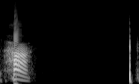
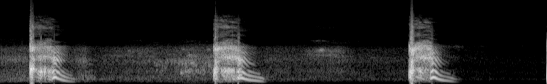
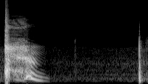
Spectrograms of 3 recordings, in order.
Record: {
  "exhalation_length": "1.4 s",
  "exhalation_amplitude": 26028,
  "exhalation_signal_mean_std_ratio": 0.25,
  "three_cough_length": "5.5 s",
  "three_cough_amplitude": 26028,
  "three_cough_signal_mean_std_ratio": 0.38,
  "cough_length": "1.5 s",
  "cough_amplitude": 26028,
  "cough_signal_mean_std_ratio": 0.4,
  "survey_phase": "alpha (2021-03-01 to 2021-08-12)",
  "age": "45-64",
  "gender": "Female",
  "wearing_mask": "No",
  "symptom_none": true,
  "smoker_status": "Ex-smoker",
  "respiratory_condition_asthma": false,
  "respiratory_condition_other": false,
  "recruitment_source": "Test and Trace",
  "submission_delay": "2 days",
  "covid_test_result": "Positive",
  "covid_test_method": "RT-qPCR",
  "covid_ct_value": 37.6,
  "covid_ct_gene": "N gene"
}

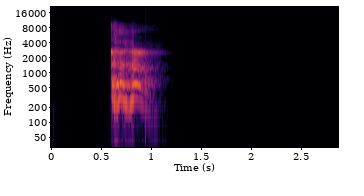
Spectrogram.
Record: {
  "cough_length": "2.9 s",
  "cough_amplitude": 32280,
  "cough_signal_mean_std_ratio": 0.29,
  "survey_phase": "beta (2021-08-13 to 2022-03-07)",
  "age": "65+",
  "gender": "Male",
  "wearing_mask": "No",
  "symptom_none": true,
  "smoker_status": "Ex-smoker",
  "respiratory_condition_asthma": false,
  "respiratory_condition_other": false,
  "recruitment_source": "REACT",
  "submission_delay": "1 day",
  "covid_test_result": "Negative",
  "covid_test_method": "RT-qPCR",
  "influenza_a_test_result": "Negative",
  "influenza_b_test_result": "Negative"
}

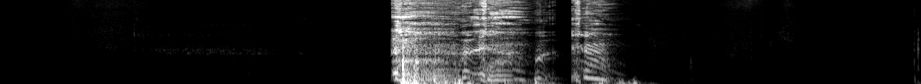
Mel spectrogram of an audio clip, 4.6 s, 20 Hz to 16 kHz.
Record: {
  "cough_length": "4.6 s",
  "cough_amplitude": 29244,
  "cough_signal_mean_std_ratio": 0.27,
  "survey_phase": "beta (2021-08-13 to 2022-03-07)",
  "age": "18-44",
  "gender": "Male",
  "wearing_mask": "No",
  "symptom_cough_any": true,
  "symptom_new_continuous_cough": true,
  "symptom_runny_or_blocked_nose": true,
  "symptom_shortness_of_breath": true,
  "symptom_abdominal_pain": true,
  "symptom_diarrhoea": true,
  "symptom_fatigue": true,
  "symptom_headache": true,
  "symptom_change_to_sense_of_smell_or_taste": true,
  "symptom_loss_of_taste": true,
  "symptom_onset": "3 days",
  "smoker_status": "Never smoked",
  "respiratory_condition_asthma": false,
  "respiratory_condition_other": false,
  "recruitment_source": "Test and Trace",
  "submission_delay": "1 day",
  "covid_test_result": "Positive",
  "covid_test_method": "RT-qPCR",
  "covid_ct_value": 18.5,
  "covid_ct_gene": "ORF1ab gene",
  "covid_ct_mean": 18.9,
  "covid_viral_load": "630000 copies/ml",
  "covid_viral_load_category": "Low viral load (10K-1M copies/ml)"
}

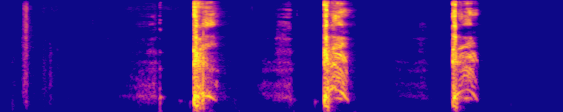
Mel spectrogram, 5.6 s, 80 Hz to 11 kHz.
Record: {
  "three_cough_length": "5.6 s",
  "three_cough_amplitude": 32768,
  "three_cough_signal_mean_std_ratio": 0.23,
  "survey_phase": "beta (2021-08-13 to 2022-03-07)",
  "age": "45-64",
  "gender": "Male",
  "wearing_mask": "No",
  "symptom_other": true,
  "smoker_status": "Never smoked",
  "respiratory_condition_asthma": false,
  "respiratory_condition_other": false,
  "recruitment_source": "Test and Trace",
  "submission_delay": "2 days",
  "covid_test_result": "Positive",
  "covid_test_method": "RT-qPCR",
  "covid_ct_value": 29.8,
  "covid_ct_gene": "ORF1ab gene",
  "covid_ct_mean": 30.4,
  "covid_viral_load": "110 copies/ml",
  "covid_viral_load_category": "Minimal viral load (< 10K copies/ml)"
}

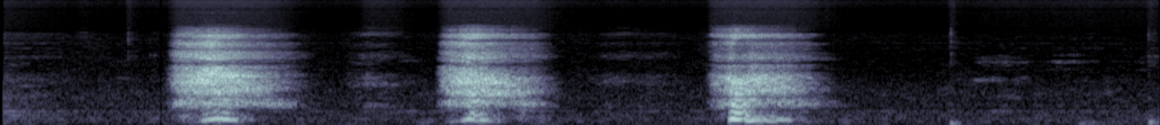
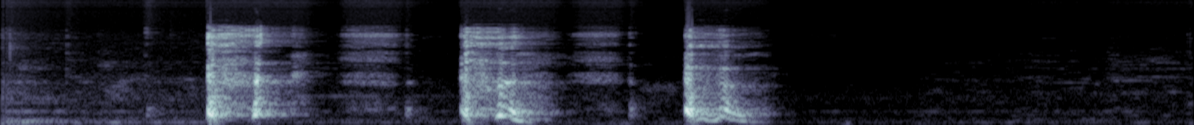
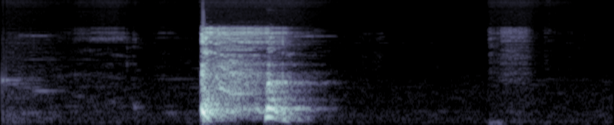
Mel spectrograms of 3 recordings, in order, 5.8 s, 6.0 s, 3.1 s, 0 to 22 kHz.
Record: {
  "exhalation_length": "5.8 s",
  "exhalation_amplitude": 31107,
  "exhalation_signal_mean_std_ratio": 0.37,
  "three_cough_length": "6.0 s",
  "three_cough_amplitude": 32768,
  "three_cough_signal_mean_std_ratio": 0.27,
  "cough_length": "3.1 s",
  "cough_amplitude": 32768,
  "cough_signal_mean_std_ratio": 0.26,
  "survey_phase": "beta (2021-08-13 to 2022-03-07)",
  "age": "45-64",
  "gender": "Female",
  "wearing_mask": "No",
  "symptom_cough_any": true,
  "symptom_runny_or_blocked_nose": true,
  "symptom_sore_throat": true,
  "symptom_abdominal_pain": true,
  "symptom_fatigue": true,
  "symptom_headache": true,
  "symptom_other": true,
  "smoker_status": "Never smoked",
  "respiratory_condition_asthma": true,
  "respiratory_condition_other": false,
  "recruitment_source": "Test and Trace",
  "submission_delay": "2 days",
  "covid_test_result": "Positive",
  "covid_test_method": "RT-qPCR"
}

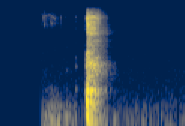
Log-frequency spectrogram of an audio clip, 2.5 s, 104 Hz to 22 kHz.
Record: {
  "cough_length": "2.5 s",
  "cough_amplitude": 7781,
  "cough_signal_mean_std_ratio": 0.21,
  "survey_phase": "beta (2021-08-13 to 2022-03-07)",
  "age": "18-44",
  "gender": "Male",
  "wearing_mask": "No",
  "symptom_none": true,
  "symptom_onset": "6 days",
  "smoker_status": "Never smoked",
  "respiratory_condition_asthma": false,
  "respiratory_condition_other": false,
  "recruitment_source": "Test and Trace",
  "submission_delay": "2 days",
  "covid_test_result": "Positive",
  "covid_test_method": "RT-qPCR",
  "covid_ct_value": 15.8,
  "covid_ct_gene": "ORF1ab gene",
  "covid_ct_mean": 16.0,
  "covid_viral_load": "5700000 copies/ml",
  "covid_viral_load_category": "High viral load (>1M copies/ml)"
}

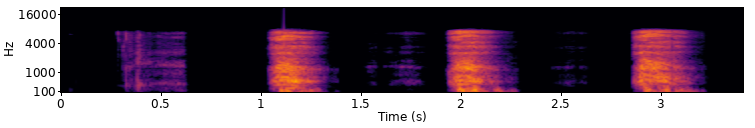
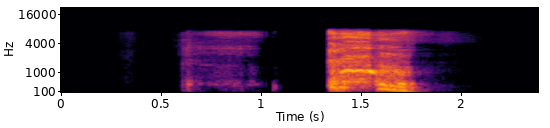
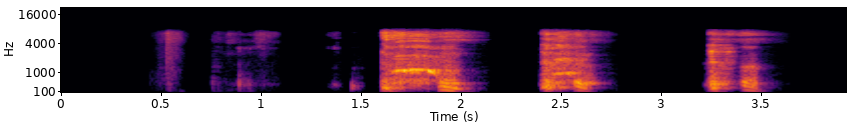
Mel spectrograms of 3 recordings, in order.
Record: {
  "exhalation_length": "3.4 s",
  "exhalation_amplitude": 21586,
  "exhalation_signal_mean_std_ratio": 0.34,
  "cough_length": "2.4 s",
  "cough_amplitude": 30655,
  "cough_signal_mean_std_ratio": 0.36,
  "three_cough_length": "3.9 s",
  "three_cough_amplitude": 29315,
  "three_cough_signal_mean_std_ratio": 0.37,
  "survey_phase": "beta (2021-08-13 to 2022-03-07)",
  "age": "45-64",
  "gender": "Male",
  "wearing_mask": "No",
  "symptom_cough_any": true,
  "symptom_runny_or_blocked_nose": true,
  "symptom_shortness_of_breath": true,
  "symptom_fatigue": true,
  "symptom_headache": true,
  "symptom_change_to_sense_of_smell_or_taste": true,
  "symptom_onset": "3 days",
  "smoker_status": "Ex-smoker",
  "respiratory_condition_asthma": false,
  "respiratory_condition_other": false,
  "recruitment_source": "Test and Trace",
  "submission_delay": "2 days",
  "covid_test_result": "Positive",
  "covid_test_method": "ePCR"
}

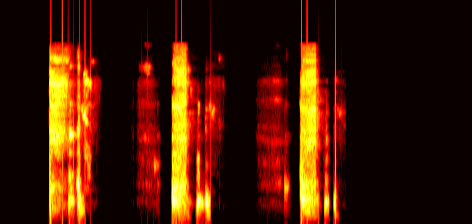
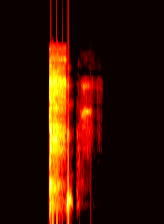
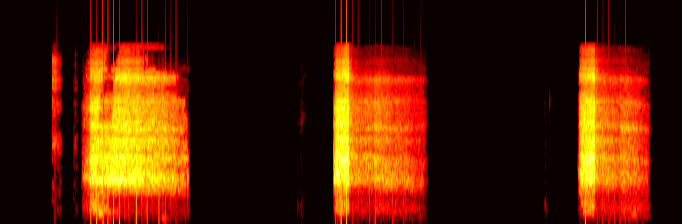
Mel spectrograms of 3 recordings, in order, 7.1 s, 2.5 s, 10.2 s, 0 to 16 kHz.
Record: {
  "three_cough_length": "7.1 s",
  "three_cough_amplitude": 29535,
  "three_cough_signal_mean_std_ratio": 0.32,
  "cough_length": "2.5 s",
  "cough_amplitude": 29396,
  "cough_signal_mean_std_ratio": 0.25,
  "exhalation_length": "10.2 s",
  "exhalation_amplitude": 24335,
  "exhalation_signal_mean_std_ratio": 0.35,
  "survey_phase": "beta (2021-08-13 to 2022-03-07)",
  "age": "45-64",
  "gender": "Female",
  "wearing_mask": "No",
  "symptom_none": true,
  "smoker_status": "Never smoked",
  "respiratory_condition_asthma": false,
  "respiratory_condition_other": false,
  "recruitment_source": "REACT",
  "submission_delay": "1 day",
  "covid_test_result": "Negative",
  "covid_test_method": "RT-qPCR"
}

